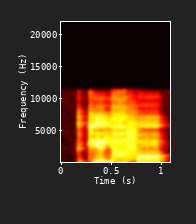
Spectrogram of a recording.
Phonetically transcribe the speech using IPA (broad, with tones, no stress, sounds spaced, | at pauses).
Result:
kʲ ə˥ j a̤˥ f ɔ˥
